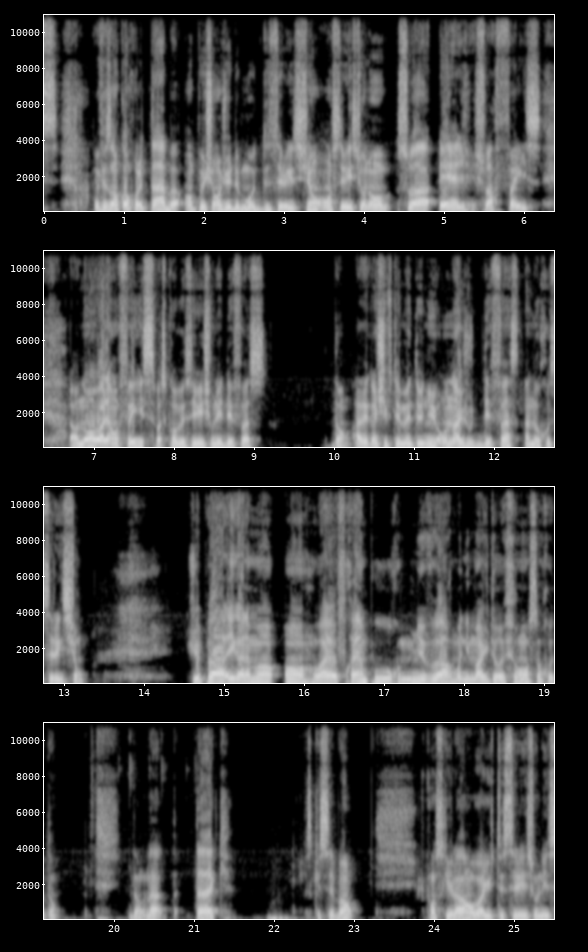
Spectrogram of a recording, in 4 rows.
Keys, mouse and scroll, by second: 1.2 ctrl+Tab, 11.7 shift+right click, 12.4 shift+right click, 16.4 z, 19.5 z, 20.2 shift+right click, 20.6 shift+right click, 21.0 shift+right click, 21.5 z, 23.0 z.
